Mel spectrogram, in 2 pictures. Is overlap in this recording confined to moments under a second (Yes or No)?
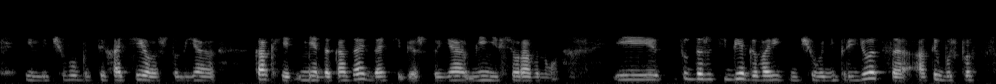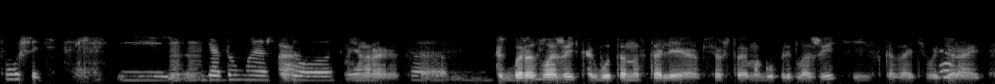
Yes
